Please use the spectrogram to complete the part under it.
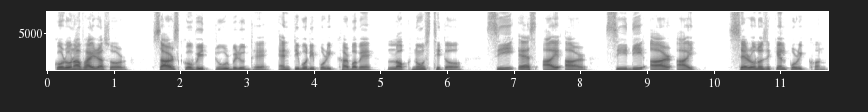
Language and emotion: Assamese, neutral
